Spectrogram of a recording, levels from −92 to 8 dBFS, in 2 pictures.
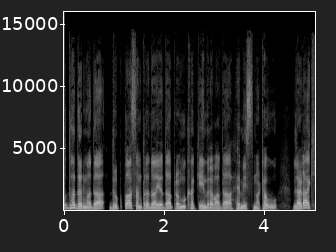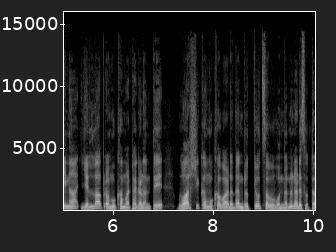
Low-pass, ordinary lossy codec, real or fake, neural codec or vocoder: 14.4 kHz; MP3, 96 kbps; fake; codec, 44.1 kHz, 2.6 kbps, SNAC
